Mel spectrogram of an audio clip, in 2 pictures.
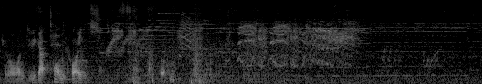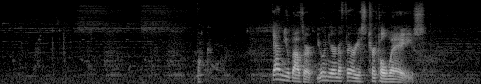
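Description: Video game sound effects chime and jingle from a television.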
